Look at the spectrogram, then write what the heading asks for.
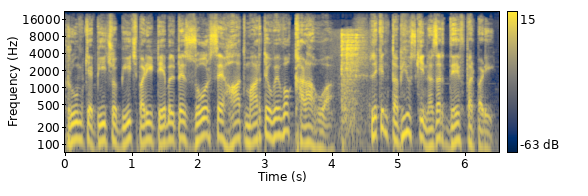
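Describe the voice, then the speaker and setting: Animated male audio drama narrator. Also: fairly low pitch, husky. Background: background music.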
